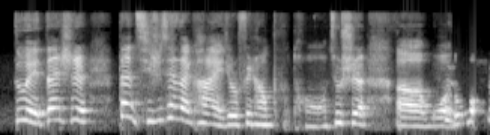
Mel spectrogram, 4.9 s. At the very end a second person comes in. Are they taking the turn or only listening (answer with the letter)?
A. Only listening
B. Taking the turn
B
